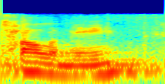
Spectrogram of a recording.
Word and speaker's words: Ptolemy: Now, back in 300 BC, there was a man named Ptolemy, and that's spelled with a P in the front, Ptolemy.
